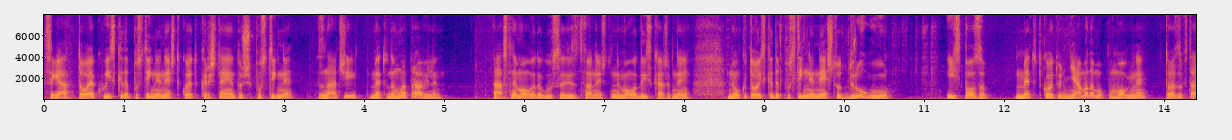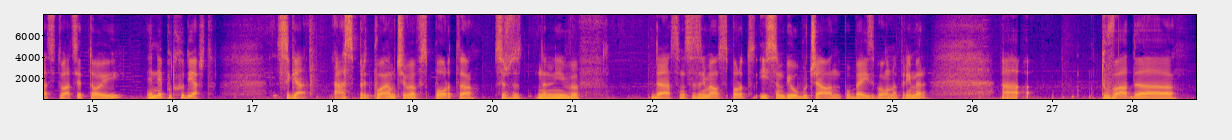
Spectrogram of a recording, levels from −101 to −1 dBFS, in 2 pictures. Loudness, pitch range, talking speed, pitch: -24 LUFS, 110-135 Hz, 160 wpm, 120 Hz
